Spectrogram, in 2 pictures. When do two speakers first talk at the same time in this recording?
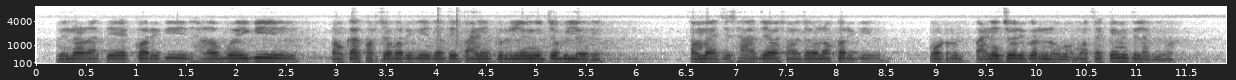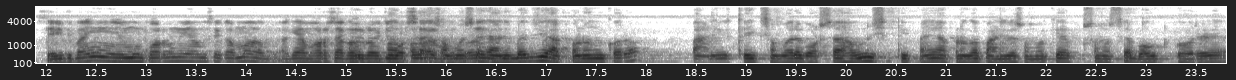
15.0 s

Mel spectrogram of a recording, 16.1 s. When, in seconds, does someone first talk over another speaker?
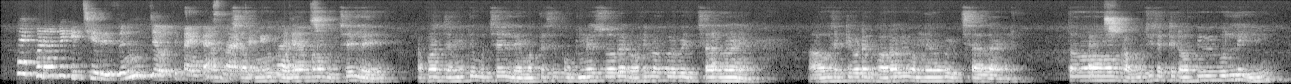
2.7 s

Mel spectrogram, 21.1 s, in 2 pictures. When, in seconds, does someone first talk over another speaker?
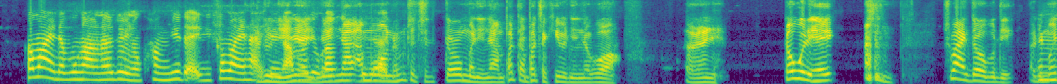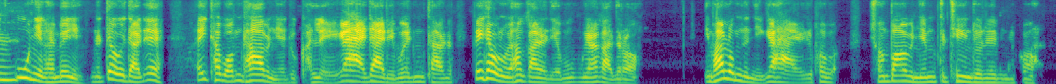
2.6 s

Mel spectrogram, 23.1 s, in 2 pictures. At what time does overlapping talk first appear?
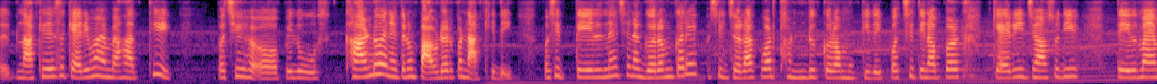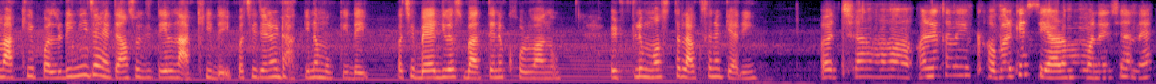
none

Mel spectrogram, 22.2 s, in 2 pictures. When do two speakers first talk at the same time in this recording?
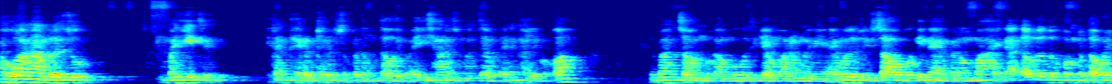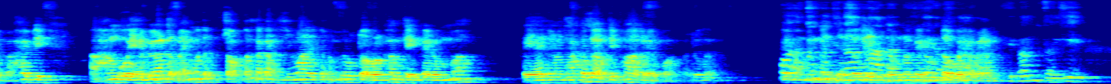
18.9 s

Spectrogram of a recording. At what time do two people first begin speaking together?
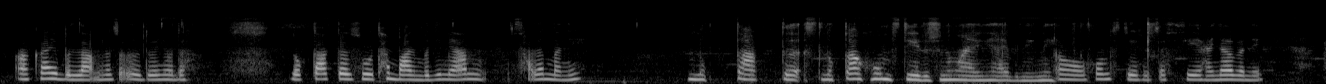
none

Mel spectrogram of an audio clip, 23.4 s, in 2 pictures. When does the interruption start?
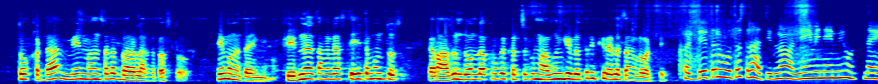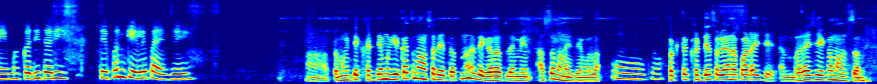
none

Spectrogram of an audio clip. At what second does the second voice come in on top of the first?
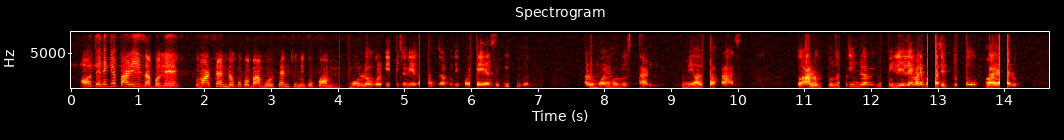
none

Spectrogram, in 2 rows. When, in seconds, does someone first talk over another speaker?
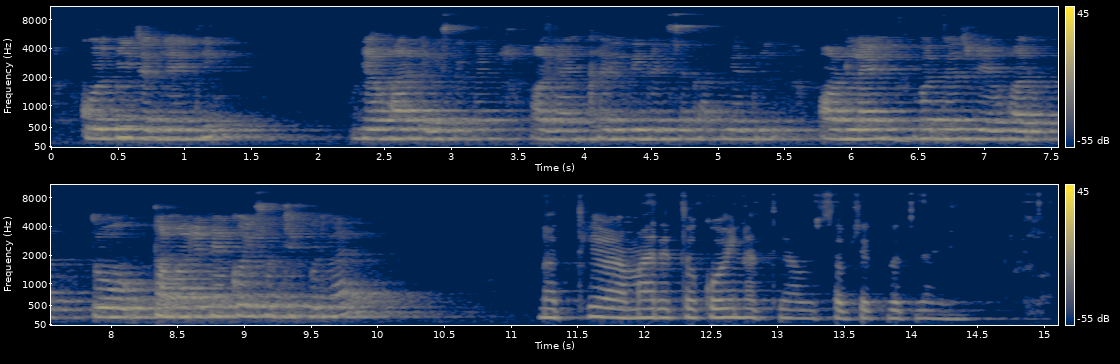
none

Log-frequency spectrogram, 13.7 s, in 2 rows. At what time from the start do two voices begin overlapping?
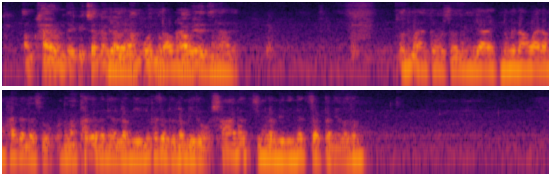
1.3 s

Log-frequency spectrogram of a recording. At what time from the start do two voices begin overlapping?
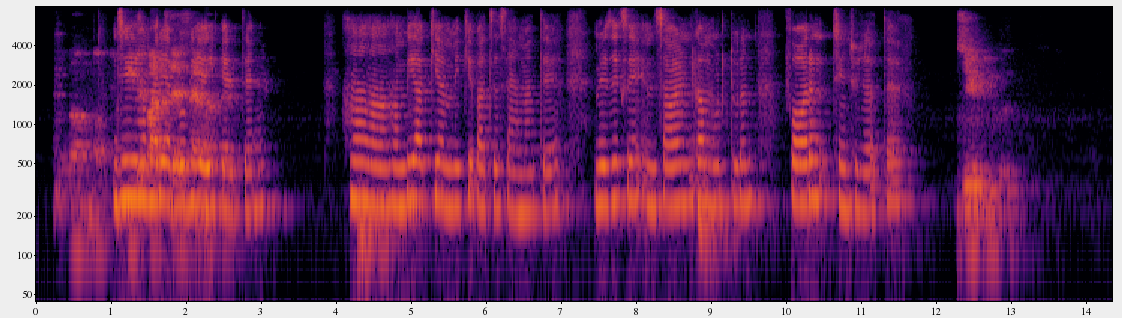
1.1 s

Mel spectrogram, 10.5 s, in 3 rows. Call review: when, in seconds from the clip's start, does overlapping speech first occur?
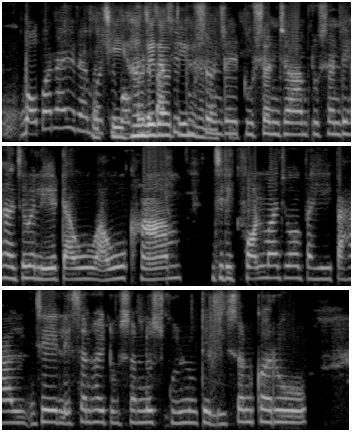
0.9 s

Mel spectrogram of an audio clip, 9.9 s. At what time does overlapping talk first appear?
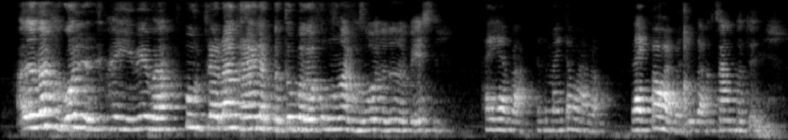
none

